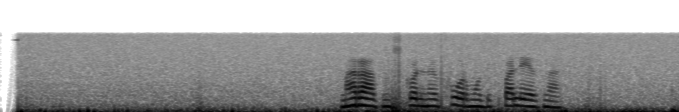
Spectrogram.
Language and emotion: Russian, angry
